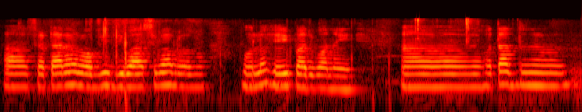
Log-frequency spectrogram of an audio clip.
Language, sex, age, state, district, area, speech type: Odia, female, 45-60, Odisha, Mayurbhanj, rural, spontaneous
